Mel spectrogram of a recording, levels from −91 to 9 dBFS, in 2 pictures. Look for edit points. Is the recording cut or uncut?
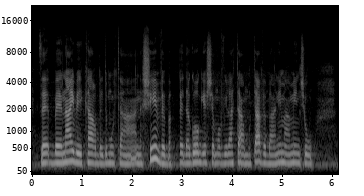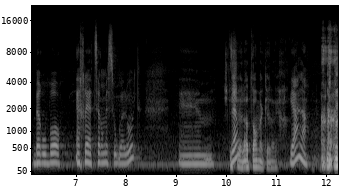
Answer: uncut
